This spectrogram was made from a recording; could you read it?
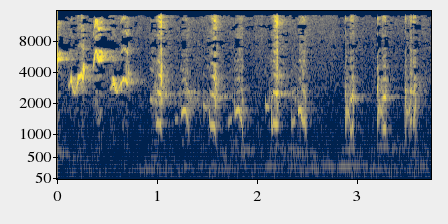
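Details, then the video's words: Long-tailed shrike song meant for tutoring young shrikes. High whistled and scratchy notes open the phrase, then a series of lower, nasal, down-slurred notes follows at roughly three per second, softer toward the end. "CENDET GACOR KONSLET | cocok untuk masteran trotol cendet | shrike bird"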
